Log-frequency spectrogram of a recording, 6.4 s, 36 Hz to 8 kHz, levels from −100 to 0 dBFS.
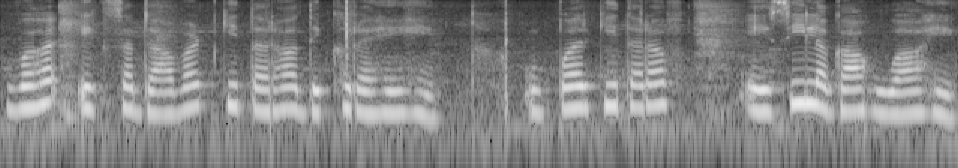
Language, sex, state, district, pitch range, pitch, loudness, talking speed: Hindi, female, Madhya Pradesh, Dhar, 215-255 Hz, 235 Hz, -20 LUFS, 140 wpm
